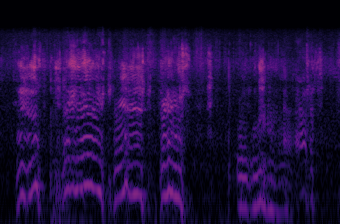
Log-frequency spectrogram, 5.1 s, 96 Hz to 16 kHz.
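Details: Two dogs aged 7 and 8, brown and white, at play together in a back yard in the sun; loud, drawn-out harmonic whining yelps, four bending cries in quick succession, each arching up then down, with soft rustling.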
